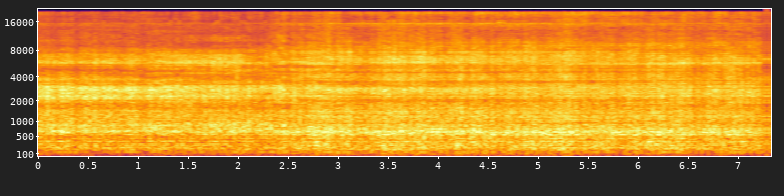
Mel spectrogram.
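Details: Gas stove burner while cooking gives a steady, loud rushing roar with no pulsing, far harsher than a normal flame; the owner blames a device used by downstairs tenants. The cause is unconfirmed.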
